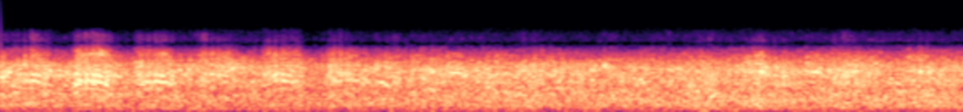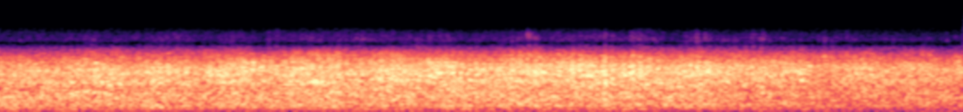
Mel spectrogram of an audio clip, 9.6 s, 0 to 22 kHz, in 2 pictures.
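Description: A huge gannet colony of about 20,000 birds on white-streaked coastal rocks in Europe, a dense, continuous roar of overlapping harsh calls at steady loudness with no pauses.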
